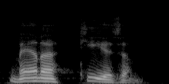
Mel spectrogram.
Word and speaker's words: Manichaeism: This is pronounced Manichaeism. Manichaeism.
